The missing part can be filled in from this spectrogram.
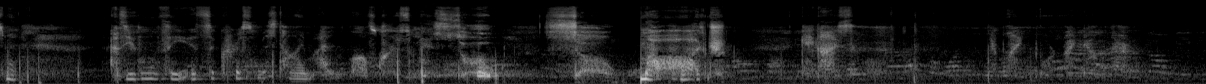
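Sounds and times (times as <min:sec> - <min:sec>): boy whispering: 0:00.0 - 0:11.6.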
